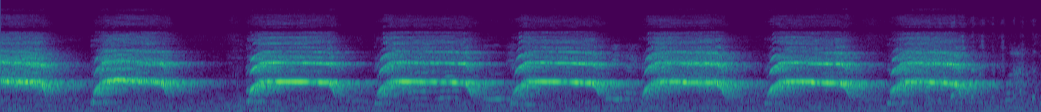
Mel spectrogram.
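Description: A person screaming over and over: about eight long, high-pitched screams on the same note, each under a second, repeated a little over a second apart.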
